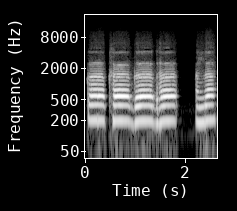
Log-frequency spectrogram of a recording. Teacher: इनका उच्चारण करते समय हमारी जो प्राण वायु है यह हमारे कंठ से स्पर्श होकर निकलती है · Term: क वर्ग, ग वर्ग के व्यंजन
